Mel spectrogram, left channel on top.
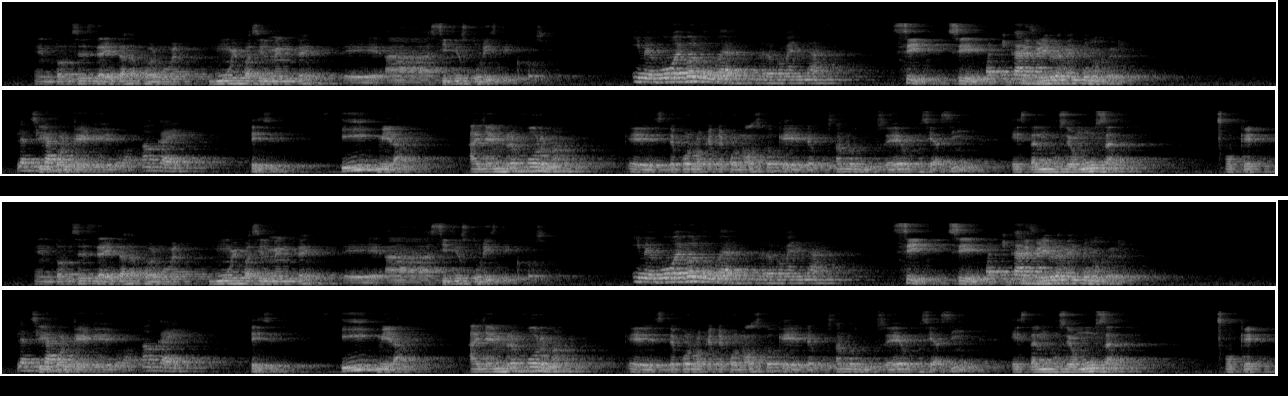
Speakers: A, on the right; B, on the left.
A: entonces de ahí te vas a poder mover muy fácilmente eh, a sitios turísticos.
B: Y me muevo en Uber, me recomendás.
A: Sí, sí,
B: La aplicación
A: preferiblemente
B: funciona.
A: en Uber,
B: La aplicación
A: sí, porque...
B: funciona. Ok.
A: Sí, sí. Y mira, allá en Reforma, este, por lo que te conozco, que te gustan los museos y así, está el Museo Musa, ¿ok?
